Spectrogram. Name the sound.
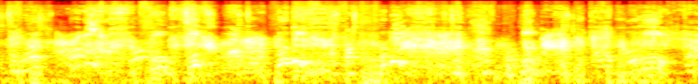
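dog growling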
